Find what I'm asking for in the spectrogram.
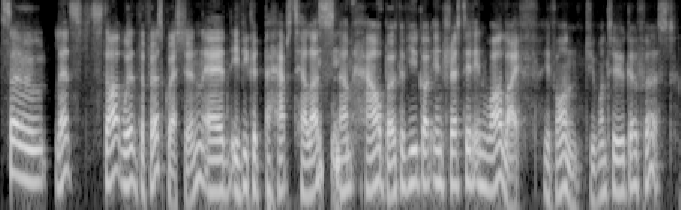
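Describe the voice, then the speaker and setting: A man's voice: mid-range voice, moderate pace, few pauses, a little mellow. Male podcast host in easy conversation. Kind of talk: casual conversational podcast hosting.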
